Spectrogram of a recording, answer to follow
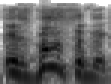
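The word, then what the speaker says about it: Vučević: This Boston Celtics acquired Nikola Vucevic, and I can't never pronounce his name. Obviously, the Celtics needed some help. No, it's Vucevic.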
